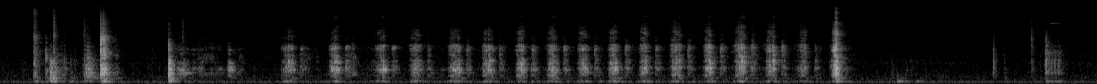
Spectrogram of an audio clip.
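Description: Fabric being cut off along a ruler: an even run of short cutting strokes, about four a second. A few light knocks from the ruler being set down come before it, and a single sharper click comes near the end.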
